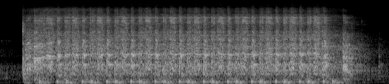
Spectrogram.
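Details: Honda TRX350TE Rancher ATV, starter pressed during voltage probing: even, quick churning for about three seconds with no firing at all; cranks freely but no spark at the plug. Crank, no start.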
